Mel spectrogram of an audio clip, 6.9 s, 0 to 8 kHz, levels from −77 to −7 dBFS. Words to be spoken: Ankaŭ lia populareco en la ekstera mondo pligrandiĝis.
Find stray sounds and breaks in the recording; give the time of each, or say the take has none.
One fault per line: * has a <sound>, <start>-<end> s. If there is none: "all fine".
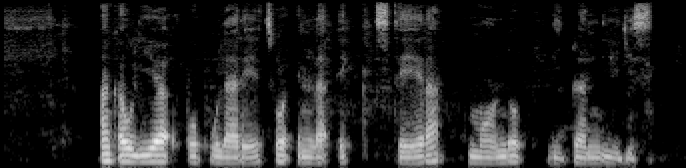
all fine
